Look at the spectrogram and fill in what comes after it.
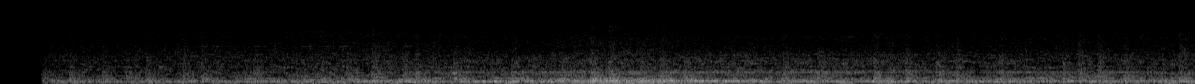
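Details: A steady low vehicle engine rumble fills the recording, with no animal voice.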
